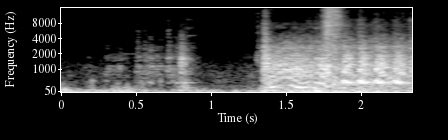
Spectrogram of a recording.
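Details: DAF XF diesel truck non-starter with coolant pressure, kickback and cam/crank sync faults: starter churns steadily with number three injector line blanked but engine never catches.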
